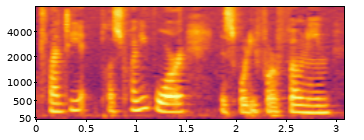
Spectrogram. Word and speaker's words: phoneme: is called a phoneme i'm very sorry and i apologize about the pronunciation i had been i think a couple of times in the at the beginning of this video i mentioned um i pronounced it differently but the correct pronunciation for this term um which is the basic unit of sound in english um language is phoneme so the phone there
